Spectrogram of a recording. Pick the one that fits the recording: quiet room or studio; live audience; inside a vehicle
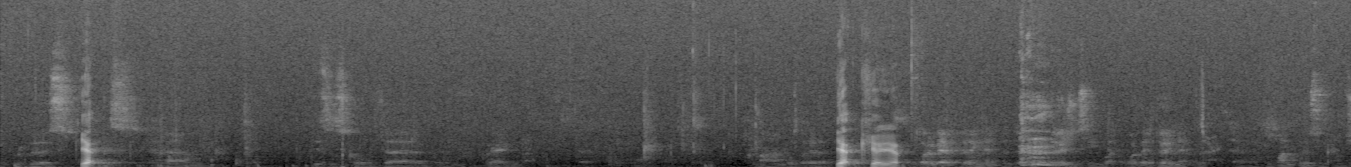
live audience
